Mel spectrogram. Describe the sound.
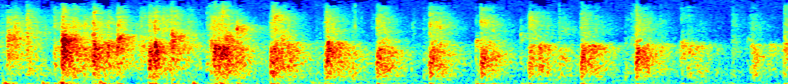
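Audience applause welcoming a lecturer at a talk: steady, fairly even clapping with a regular pulsing rhythm that continues throughout, with no voices over it.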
